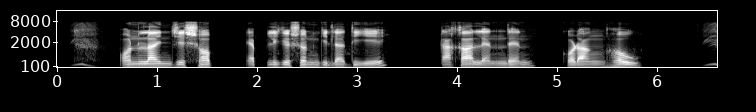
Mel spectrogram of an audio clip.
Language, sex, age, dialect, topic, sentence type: Bengali, male, 18-24, Rajbangshi, banking, statement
